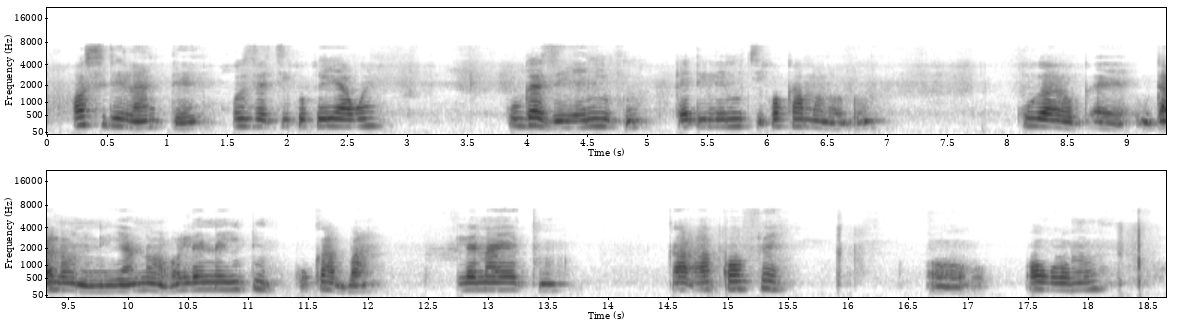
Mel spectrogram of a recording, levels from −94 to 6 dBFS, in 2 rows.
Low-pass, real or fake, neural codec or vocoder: 7.2 kHz; fake; vocoder, 44.1 kHz, 128 mel bands, Pupu-Vocoder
